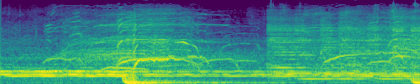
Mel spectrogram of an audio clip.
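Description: A live band kicks off a song with a held chord. A heavy low hit lands about two seconds in, and the crowd screams and cheers over the music.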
